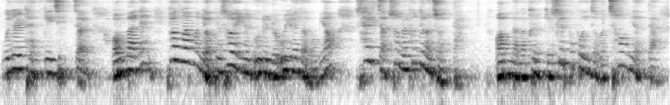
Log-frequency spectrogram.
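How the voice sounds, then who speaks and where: A woman reading a novel aloud in a steady storytelling manner. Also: mid-range voice, brisk. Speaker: book reader. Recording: very roomy echo, mic far off.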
